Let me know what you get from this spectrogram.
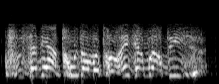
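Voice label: damaged oil, mood medium, French; War Thunder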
